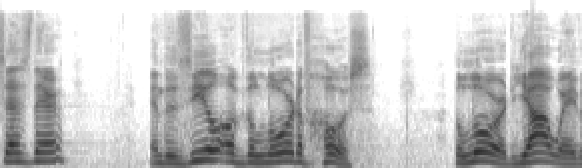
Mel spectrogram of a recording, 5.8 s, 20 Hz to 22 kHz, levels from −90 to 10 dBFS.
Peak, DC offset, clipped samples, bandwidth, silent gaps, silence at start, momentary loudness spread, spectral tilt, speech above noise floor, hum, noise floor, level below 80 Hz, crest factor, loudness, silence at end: 0 dBFS; under 0.1%; under 0.1%; 16 kHz; none; 0 s; 14 LU; -6 dB/octave; 46 dB; none; -63 dBFS; -68 dBFS; 18 dB; -17 LUFS; 0 s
